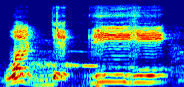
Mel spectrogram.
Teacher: pantulannya, eh, memantul tapi tertahan, terputus.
